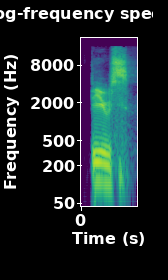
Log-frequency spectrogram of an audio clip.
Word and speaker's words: Beus: do you pronounce Beus Beus as easy as you think about it like abuse take the aisle abuse that felt like an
